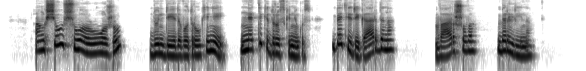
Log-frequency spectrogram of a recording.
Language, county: Lithuanian, Klaipėda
